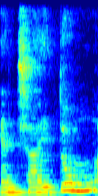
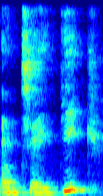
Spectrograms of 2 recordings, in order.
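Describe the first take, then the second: First: The word ends with an 'ung' sound. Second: The word ends with an 'ig' sound. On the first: This is the standard German form. "auf Hochdeutsch" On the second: This is the Swiss German form. "auf Schweizerdeutsch"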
